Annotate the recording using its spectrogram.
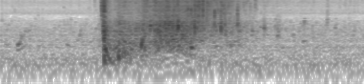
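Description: Water splashes as a man wades through a shallow stream.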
